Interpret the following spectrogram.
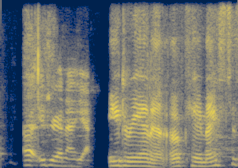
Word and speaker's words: Adriana: Adriana, yeah.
